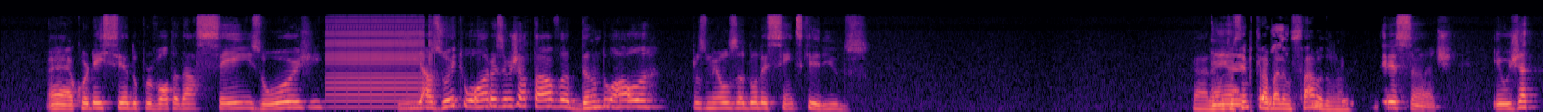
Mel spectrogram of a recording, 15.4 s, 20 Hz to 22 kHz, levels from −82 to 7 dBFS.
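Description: From 3.25 to 4.24 s a GSM phone buzz sits about 9 dB below the speech: a hard, raspy 217 Hz tone from a handset in a call whose radio bursts the audio circuit rectifies. On a spectrogram it shows as evenly spaced harmonic lines stacked from 217 Hz upward.

Right after, from 4.28 to 5.42 s, GSM signalling bursts take over, roughly 15 dB down, as the same phone's user falls silent. They form even ticks with a longer 217 Hz buzz twice a second, which appear as short vertical harmonic blocks separated by gaps.

Between 12.38 and 13.87 s the speech sinks by around 35 dB at its deepest. This is likely speech suppressed in double talk: with both sides talking, the echo canceller turned the talker down. The waveform envelope collapses.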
